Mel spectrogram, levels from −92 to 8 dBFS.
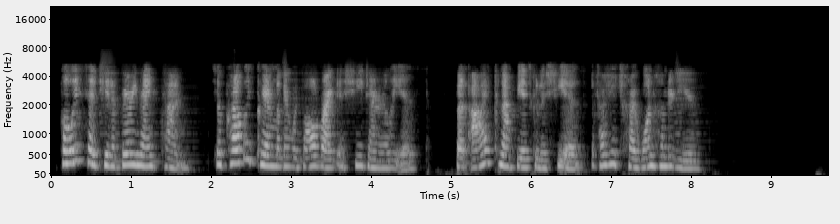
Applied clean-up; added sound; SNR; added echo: neural mask model DeepFilterNet 3.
